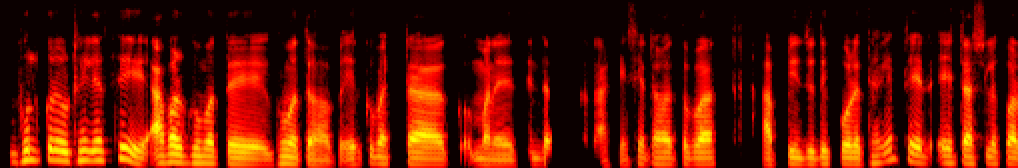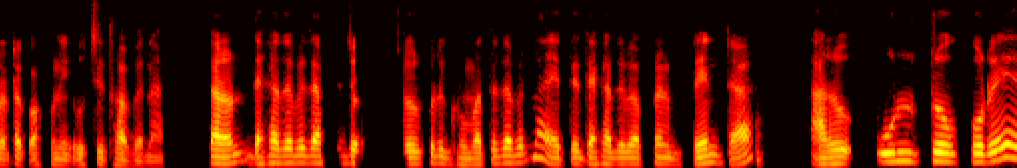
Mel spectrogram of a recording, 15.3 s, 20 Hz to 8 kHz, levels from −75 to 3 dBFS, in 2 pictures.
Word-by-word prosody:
"ভুল 175 +2 +2
করে 180 - +5
উঠে 170 +2 0
গেছি, 170 +4 +1 0.3
আবার 145 +2 +7
ঘুমাতে 125 -3 +2 0.3
ঘুমাতে 120 -2 +2
হবে।" 85 -3 -5
এরকম 105 +4 -5
একটা 110 - +1 0.5
মানে 95 -2 0 0.2
চিন্তাভাবনা 105 -1 -8
রাখে। 90 - -11
সেটা - - -4
হয়তোবা 105 0 +2 0.5
আপনি - - -4
যদি 110 +1 -1
করে 110 -1 +4
থাকেন 140 +8 -5
তো - - -18
এট 125 - -3
এটা 120 - +1
আসলে 115 +1 -5
করাটা 100 -3 +2
কখনই 100 -1 -6
উচিত - - -8
হবে 85 0 -2
না। - - -9 0.4
কারণ 120 -1 +7 0.2
দেখা 130 - +2
যাবে 130 0 +1
যে - - +4
আপনি 130 - -27
জোর 120 - 0 0.3
জোর 110 0 -1
করে 125 - -3
ঘুমাতে 105 +2 -3
যাবেন 130 +2 +1
না। - - -2
এতে 110 +2 -5
দেখা 110 +1 +1
যাবে 110 0 -1
আপনার 115 -1 -4 0.2
ব্রেইন 120 +4 +2
টা - - +1 0.6
আরো 115 +2 +3 0.4
উল্টো 155 0 +1 0.2
করে 145 +3 +4
115 Hz, 190 wpm, -24 LUFS, 110-130 Hz, 0.6 s, আবার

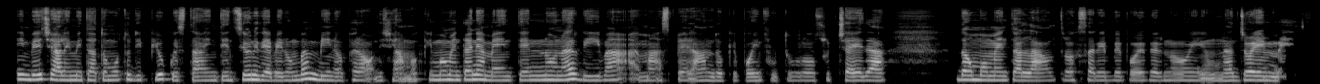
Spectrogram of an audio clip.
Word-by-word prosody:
e, 235 - +1
invece, 230 +1 +4
ha 205 - +7
limitato 200 -1 -1
molto 205 +4 -3
di 210 -1 -7
più 235 +2 +1
questa 185 -4 0
intenzione 190 +4 +2
di 200 - +1
avere 185 0 0
un 190 +1 -3
bambino, 205 -7 +1
però, 195 +2 -2
diciamo 180 - -4
che, 215 - -10
momentaneamente, 210 -2 +2
non 205 0 +1
arriva 205 -3 +2
a - - -4
ma 185 0 -3
sperando 180 -2 0
che, 175 - -15
poi, 175 -1 -3
in 180 - -9
futuro, 180 -1 -9
succeda 185 0 +1 0.7
da 215 -3 +3
un 210 - +3
momento 195 -1 0
all'altro. 190 +2 -1
Sarebbe, 190 -1 -2
poi, 190 0 -5
per 190 -1 -4
noi 95 0 -5
una 90 - -3
gioia 200 +2 +4
immensa, 185 - -3
195 Hz, 175 wpm, -25 LUFS, 185-210 Hz, 0.7 s, ha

